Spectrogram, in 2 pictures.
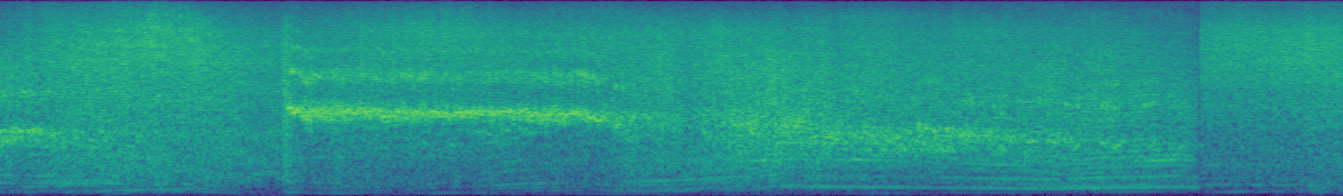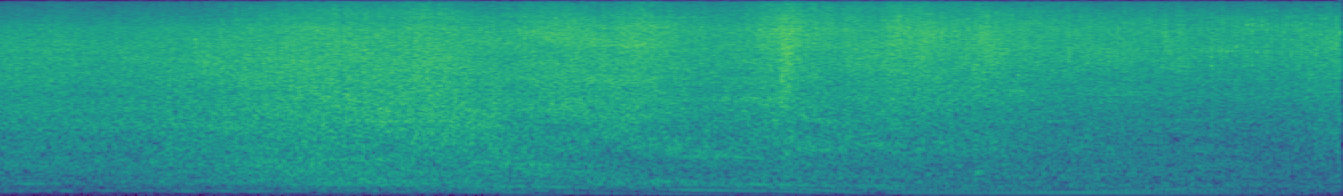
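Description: Racing cars roar past with long, loud tire squeals and skids, engines straining nearby, the screeching rising and falling continuously before a second wave of skidding rumble takes over.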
